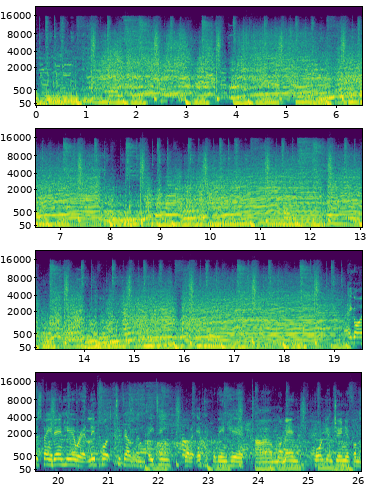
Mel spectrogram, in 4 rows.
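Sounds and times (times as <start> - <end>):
car engines revving: 0.0 - 19.3
music with heavy bass line: 0.0 - 26.0.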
